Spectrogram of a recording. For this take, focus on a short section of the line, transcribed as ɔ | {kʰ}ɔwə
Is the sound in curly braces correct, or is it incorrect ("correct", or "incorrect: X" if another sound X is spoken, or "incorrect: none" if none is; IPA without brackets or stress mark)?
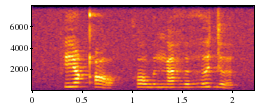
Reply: correct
